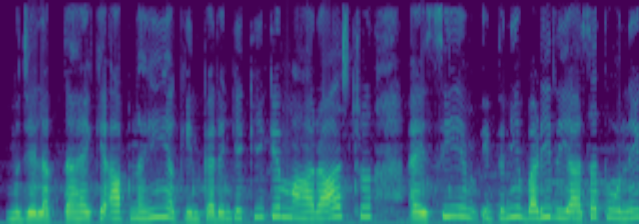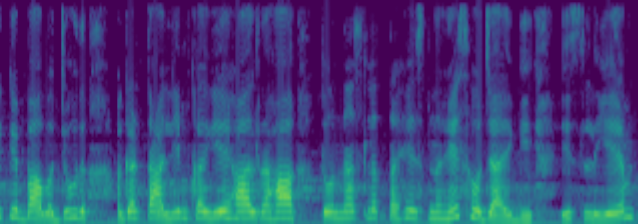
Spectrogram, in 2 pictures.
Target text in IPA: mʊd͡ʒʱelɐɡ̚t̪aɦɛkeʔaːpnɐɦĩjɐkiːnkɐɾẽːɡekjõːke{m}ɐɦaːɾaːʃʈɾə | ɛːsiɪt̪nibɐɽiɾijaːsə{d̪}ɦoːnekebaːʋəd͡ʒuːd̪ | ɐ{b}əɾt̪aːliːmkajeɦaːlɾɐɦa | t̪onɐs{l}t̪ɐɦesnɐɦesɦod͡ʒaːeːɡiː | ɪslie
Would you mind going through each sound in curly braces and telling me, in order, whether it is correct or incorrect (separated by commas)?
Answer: correct, incorrect, incorrect, correct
